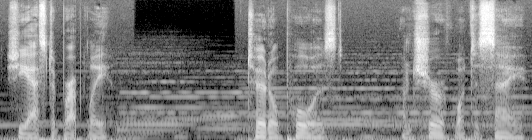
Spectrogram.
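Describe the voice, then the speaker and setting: A man's voice: low voice, fairly even intonation, takes it slowly, music in the background. A man reading scripted narration for a fantasy audio drama.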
